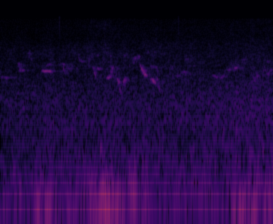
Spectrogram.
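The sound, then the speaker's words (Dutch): Faint chattering song of a sedge warbler, quick scratchy phrases repeating over a steady low rush of wind, with no voices. “Meerkoet zegt gedag. Rietzanger, hoor je hem?”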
